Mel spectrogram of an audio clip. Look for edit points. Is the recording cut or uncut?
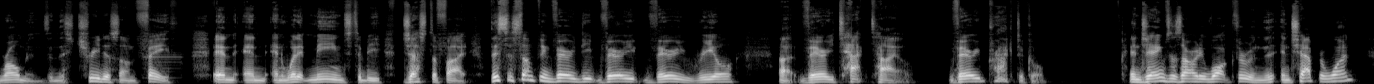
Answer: uncut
